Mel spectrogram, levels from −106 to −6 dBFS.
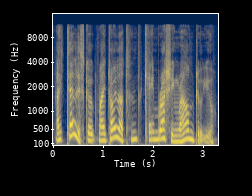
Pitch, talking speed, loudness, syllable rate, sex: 210 Hz, 180 wpm, -18 LUFS, 4.8 syllables/s, male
